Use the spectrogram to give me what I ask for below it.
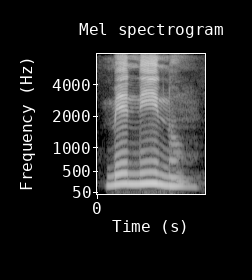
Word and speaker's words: menino: Menino, aparentemente termina com U, mas a escrita é com O.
